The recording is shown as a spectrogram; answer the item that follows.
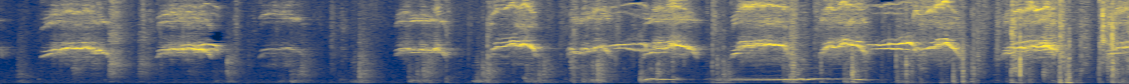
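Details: Young rescued pigeons on day seven of care await breakfast indoors, giving repeated high peeps among clicks and rustling, plus one drawn-out lower nasal note midway.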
